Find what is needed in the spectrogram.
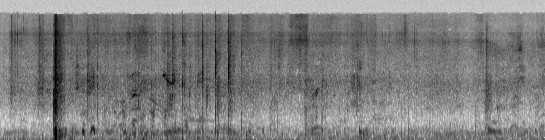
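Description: A single sharp thump about a second in, by far the loudest sound, followed by faint chatter from the onlookers and a few light knocks and rustles.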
